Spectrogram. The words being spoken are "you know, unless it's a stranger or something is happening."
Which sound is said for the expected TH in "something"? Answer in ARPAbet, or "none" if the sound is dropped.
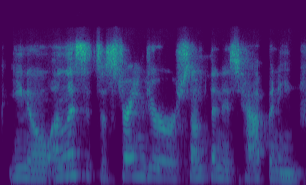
TH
